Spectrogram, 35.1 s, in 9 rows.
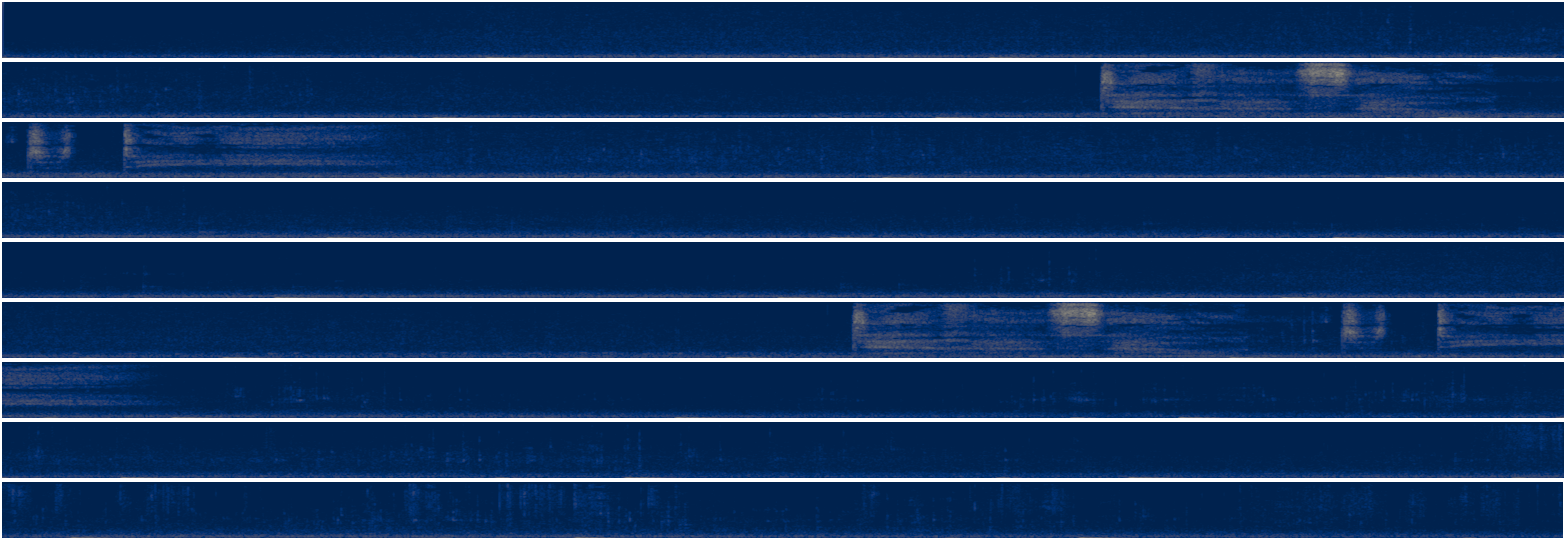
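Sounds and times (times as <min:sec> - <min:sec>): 
heartbeat: 0:00.0 - 0:00.2, 0:00.9 - 0:01.5, 0:02.2 - 0:02.8, 0:03.4 - 0:05.2, 0:05.9 - 0:06.6, 0:07.2 - 0:09.0, 0:09.7 - 0:10.2, 0:10.9 - 0:11.6, 0:12.2 - 0:12.8, 0:13.4 - 0:15.4, 0:16.0 - 0:16.6, 0:17.2 - 0:17.8, 0:18.5 - 0:19.1, 0:19.7 - 0:20.4, 0:21.0 - 0:25.4, 0:26.1 - 0:26.7, 0:27.3 - 0:29.2, 0:29.8 - 0:30.5, 0:31.1 - 0:33.0, 0:33.6 - 0:34.2, 0:34.9 - 0:35.1
waves: 0:00.0 - 0:35.1.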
